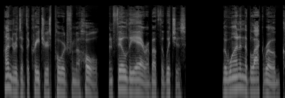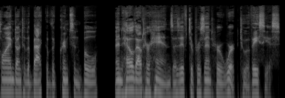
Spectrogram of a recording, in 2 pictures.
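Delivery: plain reading voice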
